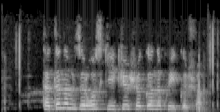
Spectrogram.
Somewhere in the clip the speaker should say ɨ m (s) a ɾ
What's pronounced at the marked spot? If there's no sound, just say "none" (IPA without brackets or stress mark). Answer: z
